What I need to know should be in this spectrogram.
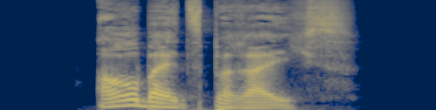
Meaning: genitive singular of Arbeitsbereich
- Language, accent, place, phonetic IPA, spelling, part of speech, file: German, Germany, Berlin, [ˈaʁbaɪ̯t͡sbəˌʁaɪ̯çs], Arbeitsbereichs, noun, De-Arbeitsbereichs.ogg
